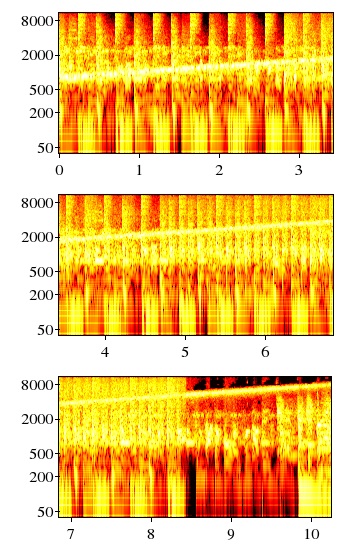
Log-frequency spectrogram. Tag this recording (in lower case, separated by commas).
music, house music, electronic dance music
